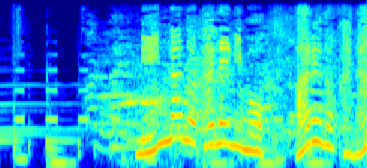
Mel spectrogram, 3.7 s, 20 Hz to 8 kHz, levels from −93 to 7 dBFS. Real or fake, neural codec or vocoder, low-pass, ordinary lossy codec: real; none; 7.2 kHz; Opus, 64 kbps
